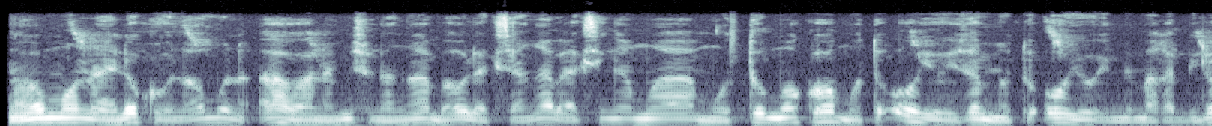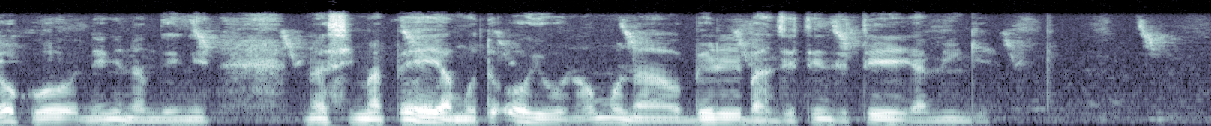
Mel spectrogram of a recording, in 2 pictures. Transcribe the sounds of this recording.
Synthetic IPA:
na˨o˦mɔ˦na˨e˨lɔ˦kɔ˨na˨o˦mɔ˦na˨ʔa˦wa˨na˨mi˦so˨na˨ŋɡa˦ba˨o˦la˨ki̥˨sa˨ŋɡa˦ba˨la˨ki̥˨˦si˦ŋɡa˦mwa˦mo˨to˦mɔ˦kɔ˦mo˨to˦ʔo˦jo˦e˨za˦mo˨to˦ʔo˦jo˦e˨me˨ma˨ka˨bi˨lɔ˦kɔ˦nde˦ŋe˦na˨nde˦ŋe˦na˨si˨ma˨pe˦ja˨mo˨to˦ʔo˦jo˦na˨o˦mɔ˦na˨o˨be˦le˦ba˨nze˨te˦nze˨te˦ja˨mi˦ŋɡi˦

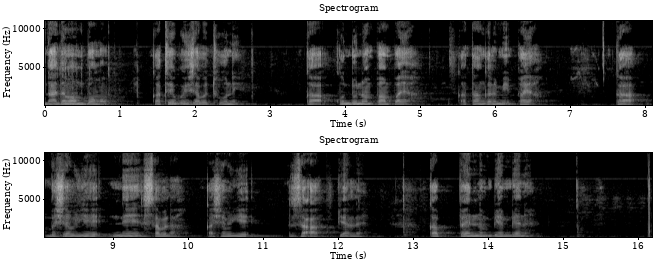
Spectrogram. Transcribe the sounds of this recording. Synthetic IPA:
daː˨da˦ma˦m̩˦˨bɔ˨ŋɔ˨ka˨tɨː˦bʊ˦ʒa˦bɨ˨tʰoː˦nɨ˨ | ka˨ku˦n˦du˦na˦m˦pa˦mpa˦ja˨ | ka˨ta˦ŋɡa˦lɨ˦mḭ˨ʔɪ˨pa˦ja˨ | ka˨bɛ˦ʃɛ˦bjɛ˦neː˦˨sa˦bla˨ka˨ʃɛ˦bjɛ˦za˦ʔa˦pi˨˦ɛ˨n˦lɨ˦ | ka˨pɛ˦n˦nːɨ˨m˨bɛ˦m˦bɛ˦nɨ˨

